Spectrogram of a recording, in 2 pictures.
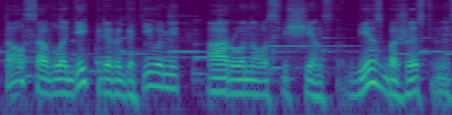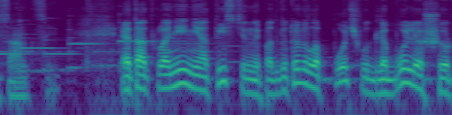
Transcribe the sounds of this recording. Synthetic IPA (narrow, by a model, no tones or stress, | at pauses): t̪alˠsʲəɐvlˠɐdʲet̚ʲpɾʲɪɾəɡɐtʲivəmʲɪɐɐɾo̞nːəvəsvʲɪɕːenst̪vəbʲezbɐʐɛst̪vʲɪ̰nːə̰jsa̰nk̚t̪sɨɪ | ɛt̪əɐt̪klˠɐnʲenʲɪjəɐt̪isʲtʲɪnːɨpəd̪ɡɐt̪o̞vʲɪlˠəpo̞t͡ɕvʊd̪lʲɐbo̞lʲɪjəʂɨɾ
